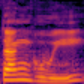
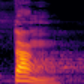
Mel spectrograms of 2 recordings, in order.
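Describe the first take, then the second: First: The final 'ue' is sounded as an extra syllable. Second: The final 'ue' is silent, one syllable only. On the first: The speaker calls it wrong. "It's not tongue" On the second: The speaker calls it right. "the U-E is silent"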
